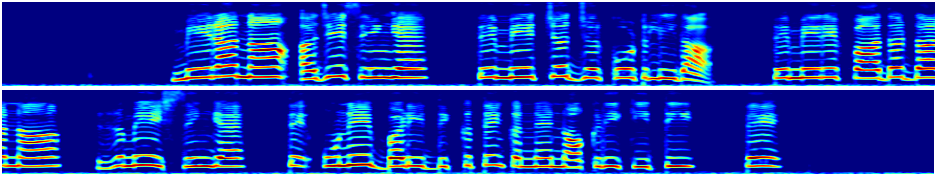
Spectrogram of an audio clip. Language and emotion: Dogri, neutral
